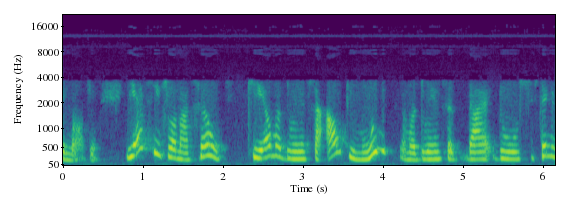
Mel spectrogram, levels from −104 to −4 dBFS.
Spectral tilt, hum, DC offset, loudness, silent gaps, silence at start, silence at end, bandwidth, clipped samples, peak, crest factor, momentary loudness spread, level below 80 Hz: -10.5 dB/octave; none; under 0.1%; -22 LUFS; none; 0 s; 0 s; 3.8 kHz; under 0.1%; -6 dBFS; 16 dB; 7 LU; -62 dBFS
